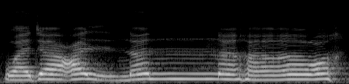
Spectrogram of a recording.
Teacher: را کو اوپر پڑھنا ہے کیونکہ را کے اپنے اوپر زبر آ رہی ہے۔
